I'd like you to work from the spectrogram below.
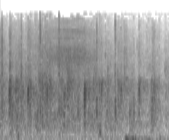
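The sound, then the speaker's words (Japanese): A church audience at a Christmas service applauds together in thanks for the hymn singing, a dense, steady patter of many hands clapping at an even loudness throughout, with no voices rising above it. “えー、もう一度皆さんの大きな拍手で感謝したいと思います。”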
